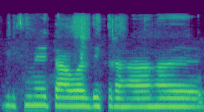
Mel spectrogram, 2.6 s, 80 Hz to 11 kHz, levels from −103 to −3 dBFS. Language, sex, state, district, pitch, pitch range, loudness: Hindi, female, Bihar, Purnia, 205 Hz, 200-215 Hz, -26 LUFS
